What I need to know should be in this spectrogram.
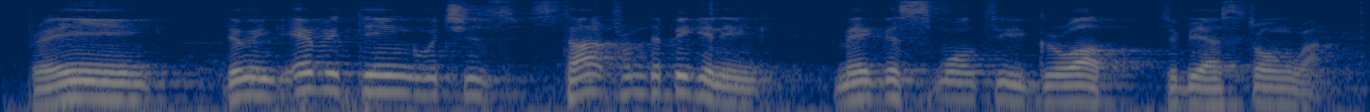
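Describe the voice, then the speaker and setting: The voice has a dark, mellow tone and an Arabic accent. It moves at a fairly slow pace with lively intonation. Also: man, fairly high pitch for a man. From Lebanon (Beirut). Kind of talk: testimony. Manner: halting.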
